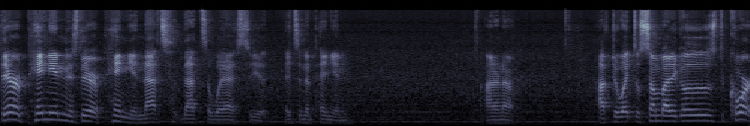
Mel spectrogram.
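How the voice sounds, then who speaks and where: A man with an American accent at a fairly high pitch, very fast with long, frequent pauses, with a bright, sharp tone and vocal fry, very wide pitch swings and big swings in loudness. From Oklahoma. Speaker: gun hobbyist streamer. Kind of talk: live stream Q&A. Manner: casual, mumbling.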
